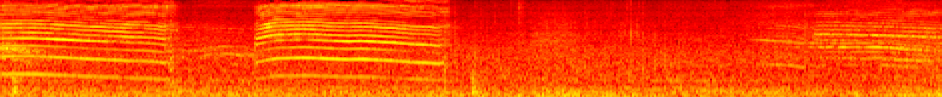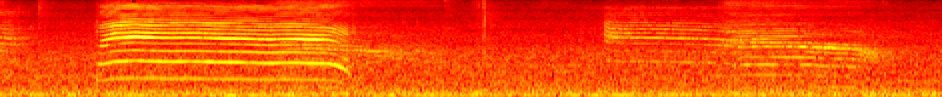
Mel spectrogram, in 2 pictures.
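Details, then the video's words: Noisy kitten demanding head rubs gives four long, loud meows with flat to falling pitch and rich harmonics, separated by quieter pauses with faint background hum. "Noisy Kitten Meowing So Loud & Won't Stop Screaming Until I Give Head Rubs"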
